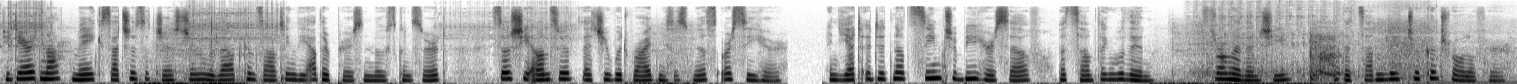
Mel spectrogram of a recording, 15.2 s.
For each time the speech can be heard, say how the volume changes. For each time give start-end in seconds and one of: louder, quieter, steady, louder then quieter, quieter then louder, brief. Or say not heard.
0.0-15.1 steady.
